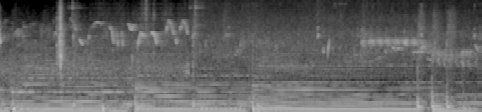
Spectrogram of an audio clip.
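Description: Quiet background music of held, slowly changing chords. In the first half, faint bird chirps sound high above it.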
